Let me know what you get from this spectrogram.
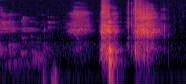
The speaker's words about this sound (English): Bless you.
